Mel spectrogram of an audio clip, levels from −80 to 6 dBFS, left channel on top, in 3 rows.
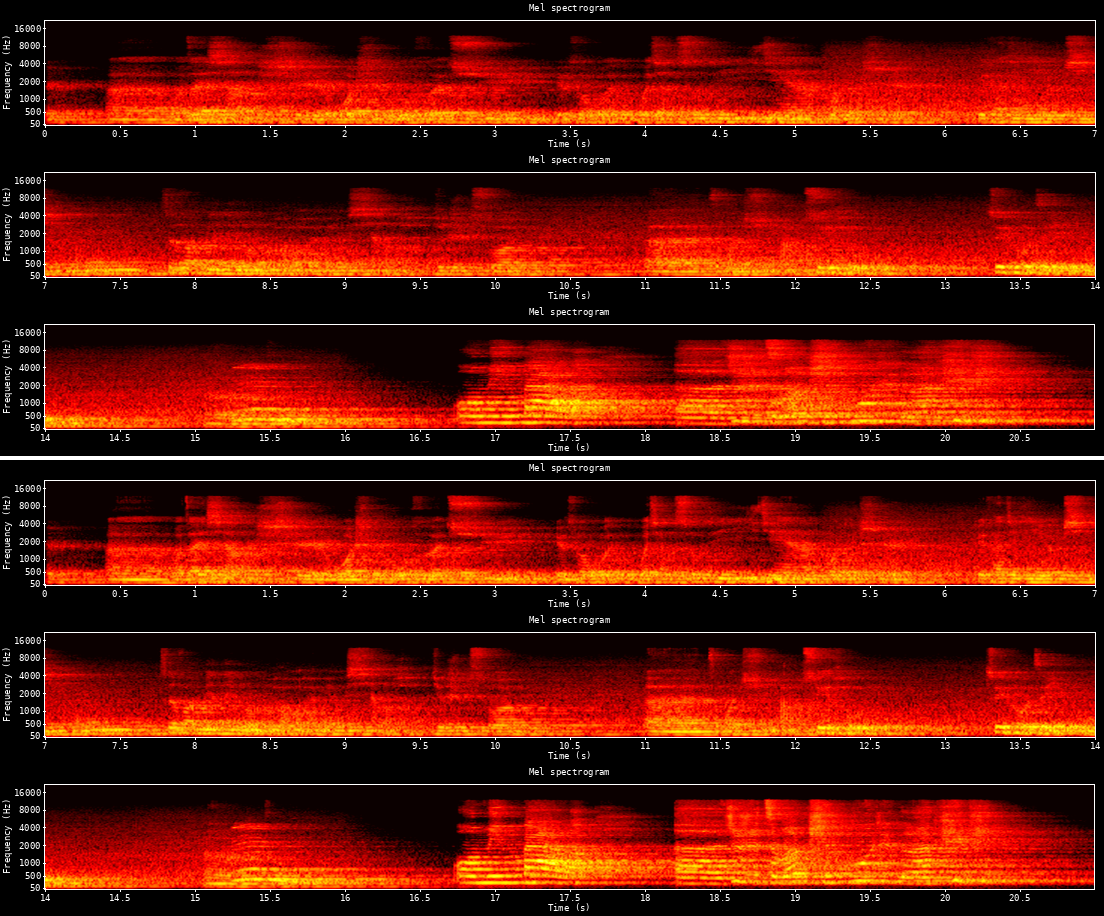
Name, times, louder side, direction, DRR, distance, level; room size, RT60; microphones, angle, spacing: voice 1, 0.4-5.8 6.2-7.5 7.8-10.2 11.0-12.5 13.3-14.1 15.0-15.6, right 1 dB, 85° right, -3 dB, 1.1 m, -22 dB
sound 1, 5.2-16.0, left 1 dB, 20° left, 1.0 m, -39 dB
voice 2, 15.2-15.9 16.7-17.9 18.2-20.3, right 2 dB, 35° right, 0 dB, 0.4 m, -19 dB
5.9 x 3.7 x 4.4 m, 2.6 s
head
